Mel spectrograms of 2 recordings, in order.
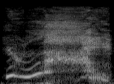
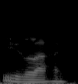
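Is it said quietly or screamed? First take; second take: screamed; quietly. First: It is screamed loudly. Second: It is said very quietly.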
